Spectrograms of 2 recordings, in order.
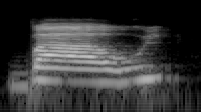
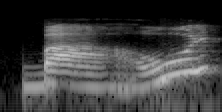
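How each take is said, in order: First: "baúl" as one syllable, BÁUL, stress on a; wrongly as diphthong. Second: "baúl" in two syllables, ba-ÚL, rising on ú; hiatus. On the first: Teacher contrasting a wrong reading, "baúl" as one-beat BÁUL. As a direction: squash "baúl" into a single BÁUL. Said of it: "otra cosa sería si fuera". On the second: Teacher showing syllables opening, "baúl" said as ba-ÚL. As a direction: split "baúl" and lift the ú. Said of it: "se abren las sílabas". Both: Shown as a demonstration.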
